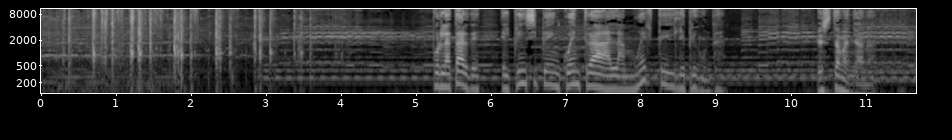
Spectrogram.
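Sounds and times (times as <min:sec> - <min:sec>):
horse hooves clip-clopping: 0:00.0 - 0:04.2
speech: 0:05.2 - 0:09.2, 0:10.3 - 0:11.2.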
